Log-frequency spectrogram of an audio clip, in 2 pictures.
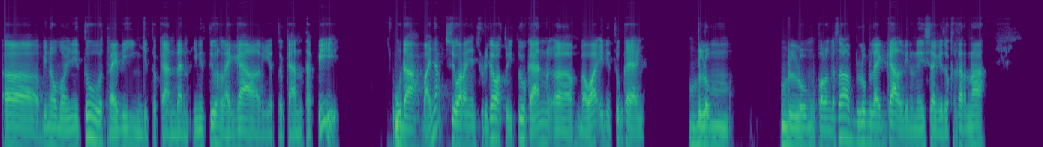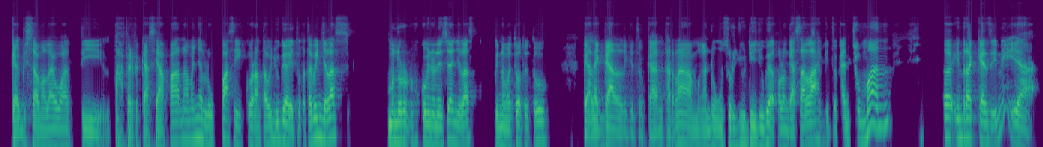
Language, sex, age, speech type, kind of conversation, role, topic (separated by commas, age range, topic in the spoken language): Indonesian, male, 20-24, conversation, podcast, guest, Mengapa banyak orang suka mengikuti kehidupan sehari-hari influencer?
